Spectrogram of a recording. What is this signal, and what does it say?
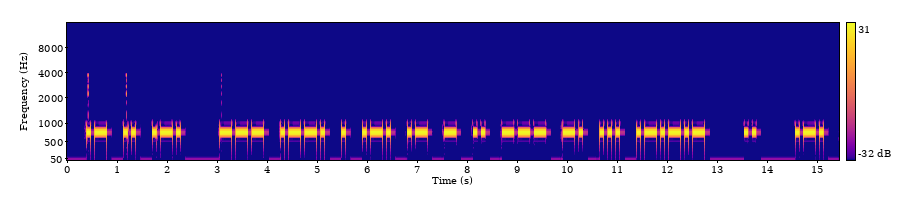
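Morse code, heard as a keyed tone, about 16 wpm, spaced as for 13 wpm, 750 Hz. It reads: AIR OPERATIONS. I R
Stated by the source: 13 wpm Morse code practice archive transmission.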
